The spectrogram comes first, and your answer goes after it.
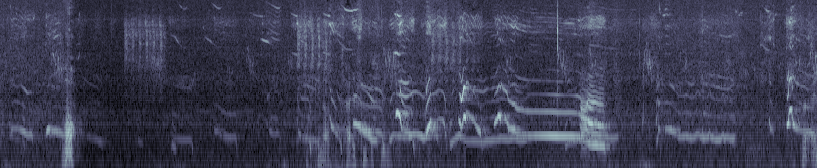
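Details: Six puppies, eight weeks old, of the neighbour's dog Sunny, whimpering and howling together: overlapping high, wavering whines that rise and fall, some held as long tonal notes, with short yelps and a sharp knock near the start.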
